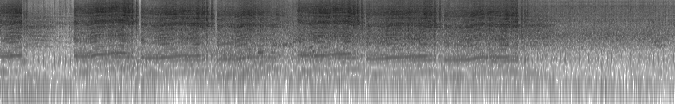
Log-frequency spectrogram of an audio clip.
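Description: A motorbike engine revs up and down steadily.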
